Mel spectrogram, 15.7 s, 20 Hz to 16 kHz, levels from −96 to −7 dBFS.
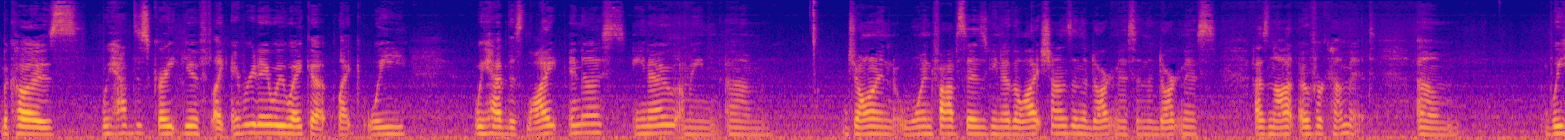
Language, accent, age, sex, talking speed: English, American, 20-39, female, 175 wpm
